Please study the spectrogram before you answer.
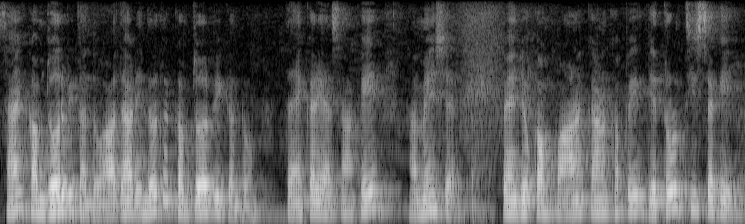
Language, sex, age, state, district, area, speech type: Sindhi, female, 60+, Maharashtra, Thane, urban, spontaneous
